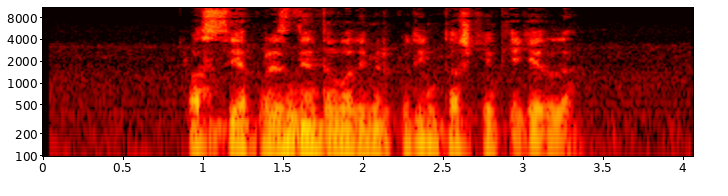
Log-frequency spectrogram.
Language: Uzbek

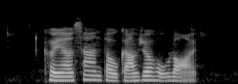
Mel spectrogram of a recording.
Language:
Cantonese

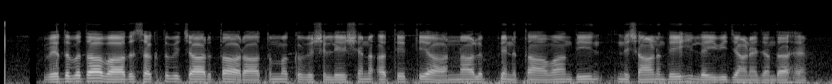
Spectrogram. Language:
Punjabi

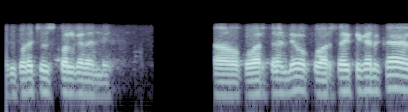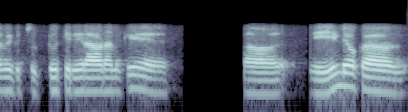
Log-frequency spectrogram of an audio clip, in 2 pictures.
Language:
Telugu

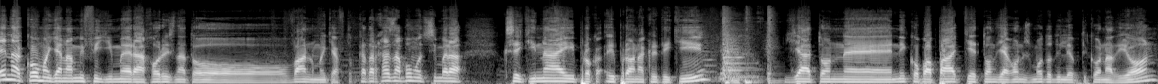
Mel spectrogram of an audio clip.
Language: Greek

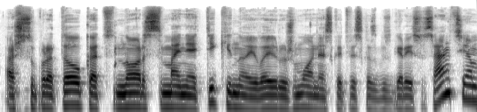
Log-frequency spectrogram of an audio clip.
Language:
Lithuanian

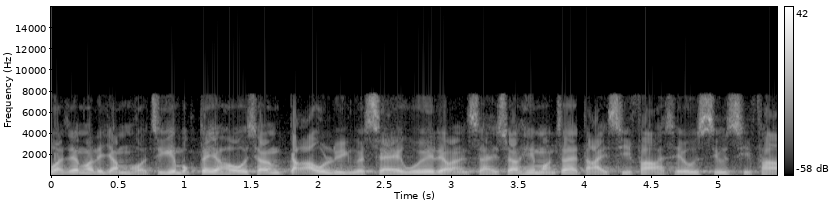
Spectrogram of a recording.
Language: Cantonese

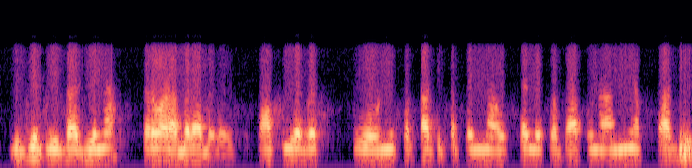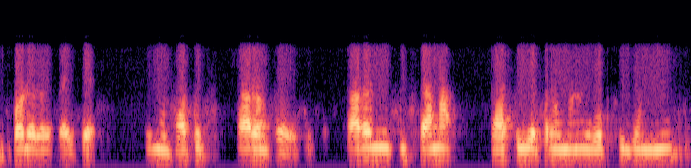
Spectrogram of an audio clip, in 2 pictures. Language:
Gujarati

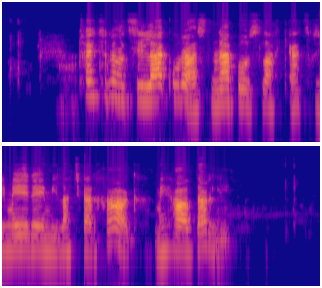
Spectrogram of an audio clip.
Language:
Svan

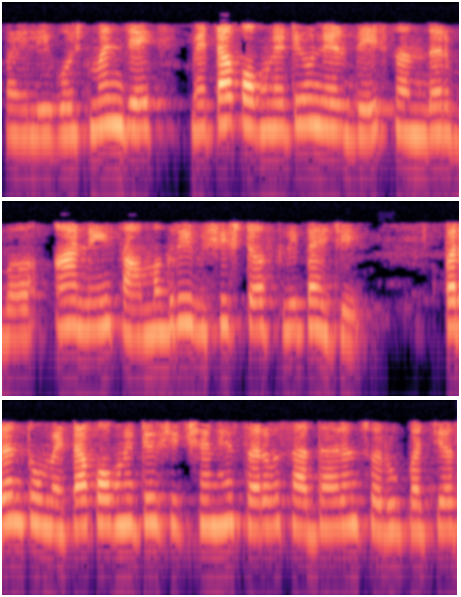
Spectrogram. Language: Marathi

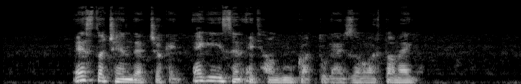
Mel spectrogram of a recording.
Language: Hungarian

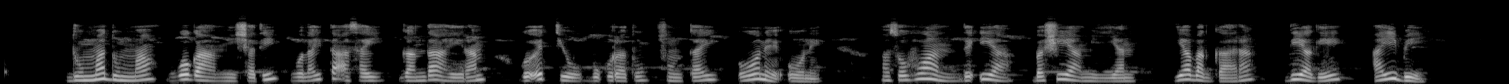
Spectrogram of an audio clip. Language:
Wolaytta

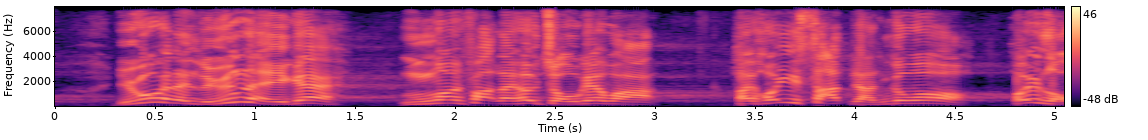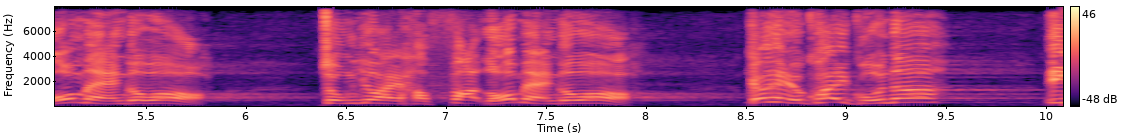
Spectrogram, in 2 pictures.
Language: Cantonese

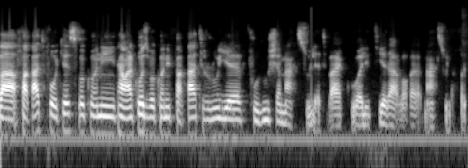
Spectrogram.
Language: Persian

